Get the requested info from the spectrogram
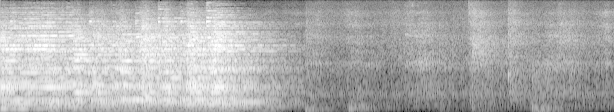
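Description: A small chamber ensemble of bowed strings and guitar playing a piece that breaks off abruptly about two and a half seconds in. After the stop, only a few faint low thuds are heard.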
